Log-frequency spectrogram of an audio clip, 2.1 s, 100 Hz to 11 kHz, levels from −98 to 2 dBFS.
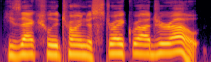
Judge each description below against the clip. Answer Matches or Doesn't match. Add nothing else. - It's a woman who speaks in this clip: Doesn't match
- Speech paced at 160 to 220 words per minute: Matches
